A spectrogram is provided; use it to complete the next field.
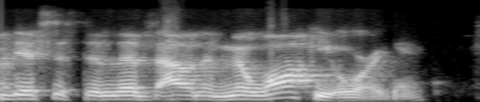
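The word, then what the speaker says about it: Milwaukie: here I was like Milwaukee but it's in the state of Oregon it's a city called Milwaukee not spelled the same way but anyway so getting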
